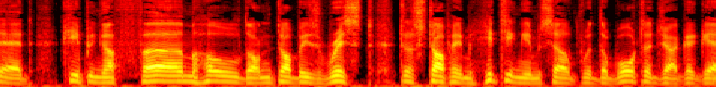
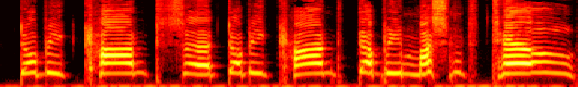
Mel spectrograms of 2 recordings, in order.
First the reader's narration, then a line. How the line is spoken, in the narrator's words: squealed the elf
